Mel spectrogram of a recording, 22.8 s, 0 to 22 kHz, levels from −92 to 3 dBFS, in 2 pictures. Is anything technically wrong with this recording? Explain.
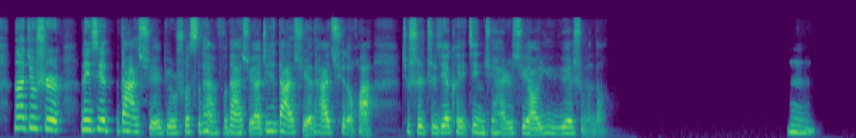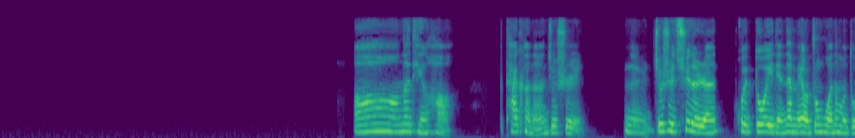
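Yes. Damaged data in a compressed stream hits the speech at 1.56 s and 20.92–20.95 s. Corrupted bytes make the decoder misread frames and lose sync, causing brief glitches such as a chirp, squawk, click or short hole.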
